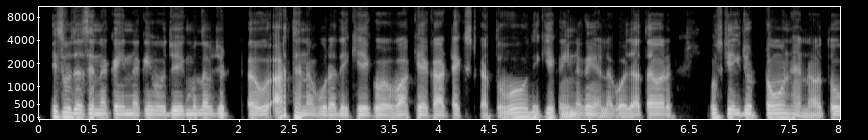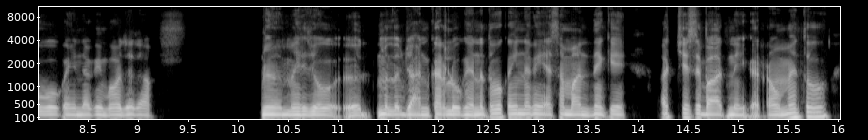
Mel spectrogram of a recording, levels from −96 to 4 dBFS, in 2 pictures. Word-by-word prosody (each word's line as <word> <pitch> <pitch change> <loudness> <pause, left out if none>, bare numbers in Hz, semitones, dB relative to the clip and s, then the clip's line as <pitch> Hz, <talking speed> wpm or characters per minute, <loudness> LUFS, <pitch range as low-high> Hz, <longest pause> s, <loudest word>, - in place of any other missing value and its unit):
इस 140 - +1
वज़ह 115 -3 +3
से 115 0 +1
ना 110 0 +1
कहीं 105 0 0
न 105 0 +1
कहीं 110 +1 0
वो 105 -1 0
जो 105 +1 +2
एक 105 0 +1
मतलब 105 0 +1
जो - - +1 0.4
अ, - - +2
अर्थ 175 -4 -1
है 130 - +6
ना 105 -1 -1
पूरा 95 0 0
देखिए 95 +1 0
एक 95 - -3 0.2
वाक्य 100 +1 0
का 95 -2 +1
टेक्स्ट 95 0 -6
का - - -1
तो - - -4
वो 125 +3 +3
देखिए 125 -2 0
कहीं - - 0
न - - 0
कहीं 105 -2 +1
अलग - - -3
हो - - 0
जाता - - -1
है। 105 - +2
और 105 -1 -2 0.4
उसकी 115 0 +1
एक 105 - -1
जो 110 - +4
टोन 115 0 +2
है 100 - -2
ना - - -2
तो 100 - +2
वो 100 0 0
कहीं 95 0 -1
न 95 0 -1
कहीं 100 -1 -1
बहुत 95 +1 0
ज़्यादा 95 -1 -2 1.1
अ, 100 - +4
मेरे 100 -1 +3
जो 95 0 +2 0.2
अ, 85 - -1 0.2
मतलब 100 -1 +1
जानकार 100 +1 0
लोग 100 -1 +2
हैं 95 - +3
ना 100 - +3
तो 110 - -2
वो 115 - +3
कहीं 110 -1 +1
न 110 0 +2
कहीं 110 -1 +1
ऐसा 100 +2 -3
मानते 95 0 +1
हैं 105 - 0
कि 105 -2 -1 0.4
अच्छे 115 - -2
से 110 0 0
बात 100 -1 0
नहीं 95 -1 +1
कर - - -3
रहा 95 - +2
हूँ 95 - +1
मैं। 120 +3 +4
तो 135 +2 +1
100 Hz, 275 wpm, -20 LUFS, 95-110 Hz, 1.1 s, है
